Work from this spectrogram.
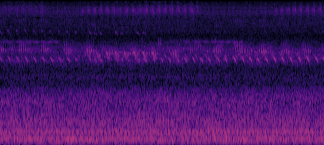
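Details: Autumn insects calling at night in an Azumino home garden, a brief stretch of rapid pulsed high trills layered over one another, backed by the continuous low drone of an outdoor air-conditioning unit.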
